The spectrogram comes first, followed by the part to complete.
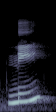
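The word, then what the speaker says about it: knee: of words जैसे देखो नी नाइफ नॉट एंड नो ठीक है अब हम जब नी बोल रहे हैं तो हम के की आवाज नहीं बोल रहे नाइफ बोल रहे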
